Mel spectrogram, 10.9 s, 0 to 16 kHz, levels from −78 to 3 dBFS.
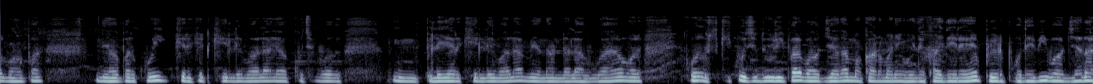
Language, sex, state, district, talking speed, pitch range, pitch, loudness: Hindi, male, Chhattisgarh, Korba, 215 wpm, 140-155 Hz, 150 Hz, -25 LUFS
